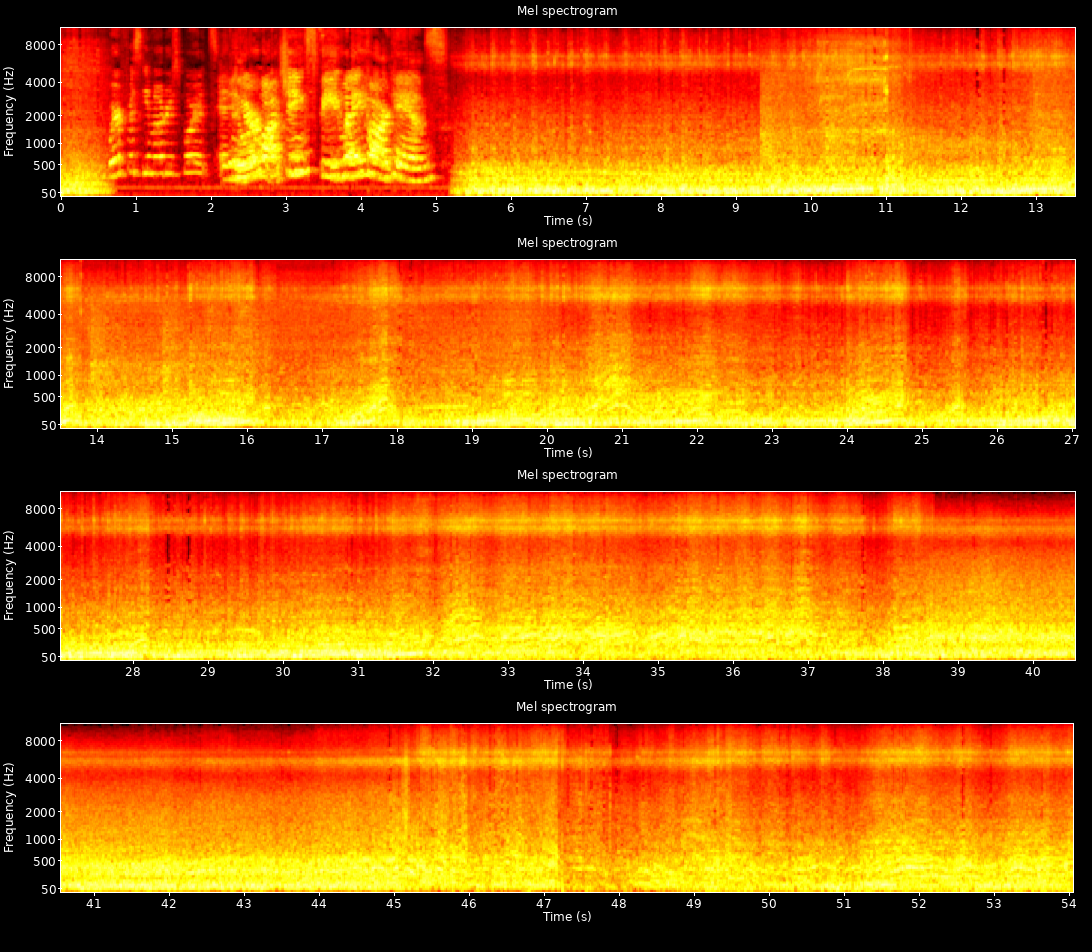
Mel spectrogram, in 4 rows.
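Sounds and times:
other race car engines: 0:00.0 - 0:00.7, 0:05.1 - 0:54.0
race car engine revving: 0:05.2 - 0:54.0.

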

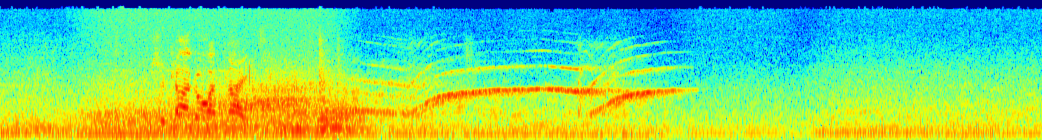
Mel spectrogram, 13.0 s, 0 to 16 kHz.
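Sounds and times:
emergency vehicle siren wailing: 0:01.0 - 0:08.8.

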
